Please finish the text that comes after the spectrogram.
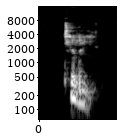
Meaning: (noun) 1. An extra product given to a customer at no additional charge; a lagniappe 2. A small open-backed truck; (adjective) Containing till (unsorted glacial sediment)
- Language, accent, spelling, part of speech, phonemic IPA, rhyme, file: English, Southern England, tilly, noun / adjective, /ˈtɪli/, -ɪli, LL-Q1860 (eng)-tilly.wav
